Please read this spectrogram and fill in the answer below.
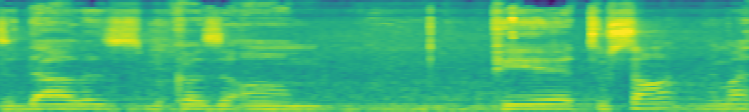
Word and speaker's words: Toussaint: hundreds of billions of dollars because of Pierre Toussaint.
